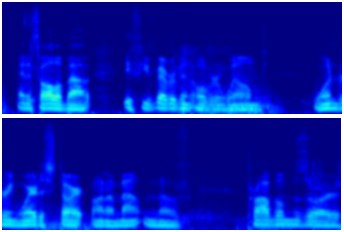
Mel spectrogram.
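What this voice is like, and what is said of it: Slightly hoarse voice. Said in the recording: “my voice is a little better? ... Still gets kind of hoarse, though. ... It's not 100% your voice, but it's getting closer.”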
